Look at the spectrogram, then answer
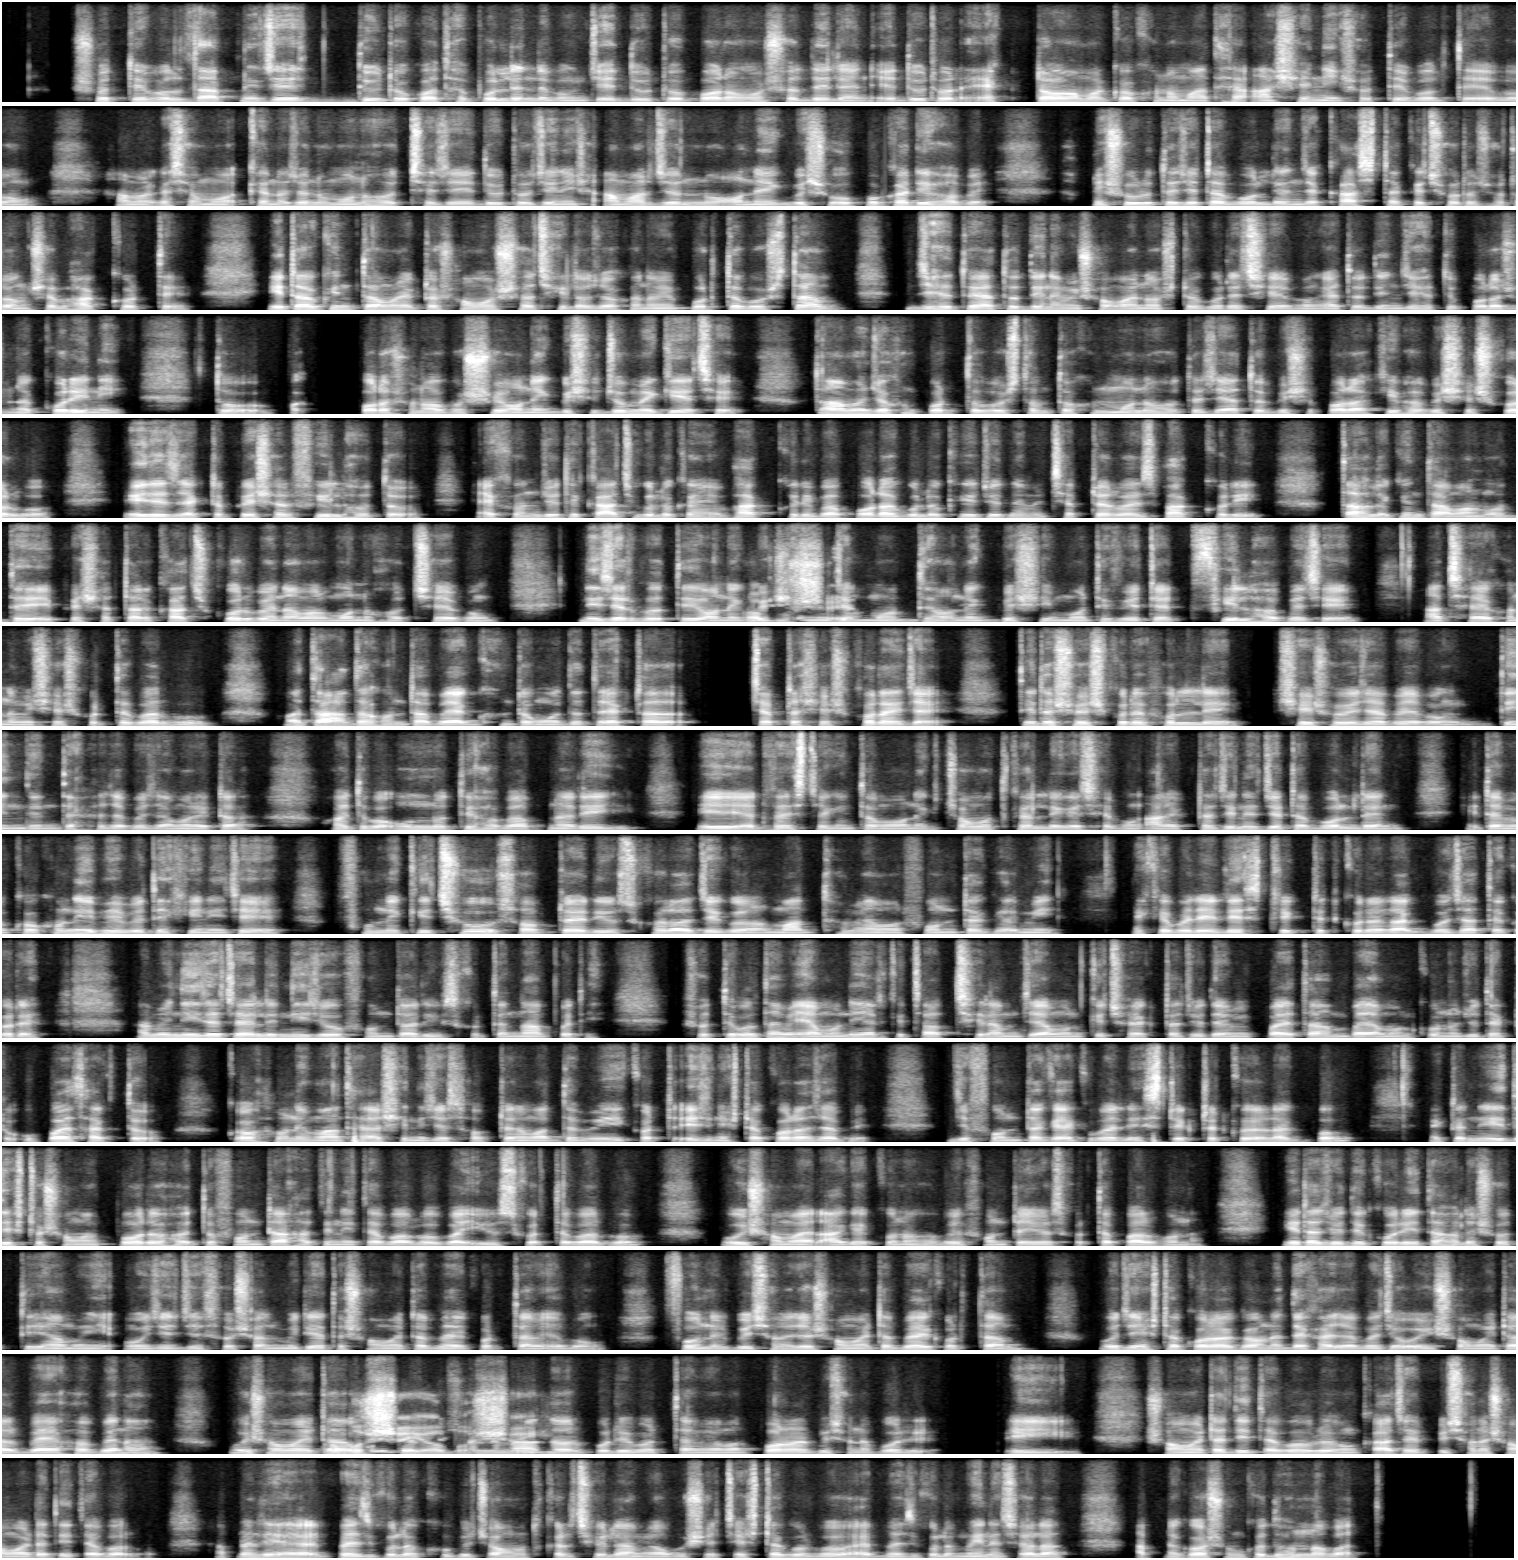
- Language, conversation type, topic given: Bengali, advice, কাজের সময় ফোন ও সামাজিক মাধ্যম বারবার আপনাকে কীভাবে বিভ্রান্ত করে?
- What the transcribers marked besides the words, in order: tapping; other background noise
